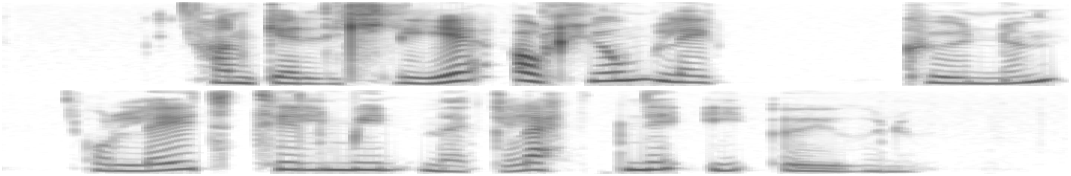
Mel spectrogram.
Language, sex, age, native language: Icelandic, female, 20-29, Icelandic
